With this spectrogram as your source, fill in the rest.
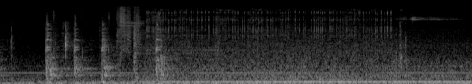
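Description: A lift hums steadily as it moves.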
